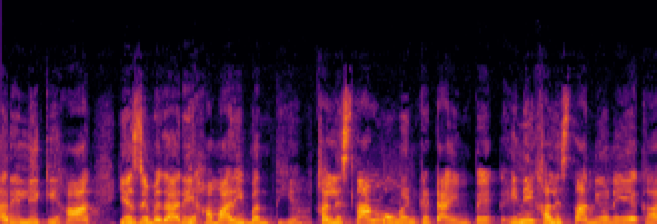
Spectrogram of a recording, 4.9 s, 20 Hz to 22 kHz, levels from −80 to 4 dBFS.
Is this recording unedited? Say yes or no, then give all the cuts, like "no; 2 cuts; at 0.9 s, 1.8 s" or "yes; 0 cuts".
no; 1 cut; at 2.3 s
